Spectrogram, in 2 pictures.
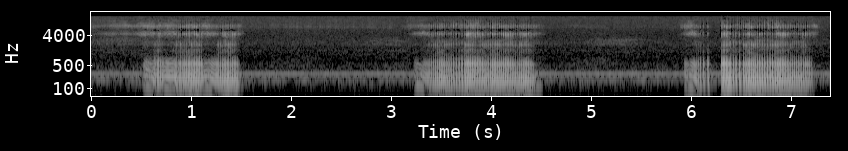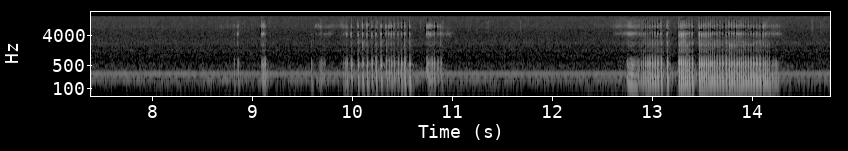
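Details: Honey, a sleeping dog, snoring: five rattling snores, each about a second long and a few seconds apart, with a steady room hum.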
